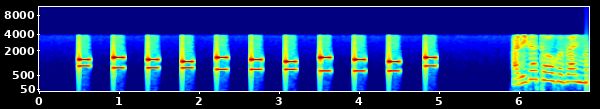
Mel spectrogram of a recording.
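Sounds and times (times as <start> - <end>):
touch-tone beeps from a telephone keypad entering a number: 0.6 - 5.0
speech: 6.0 - 6.8.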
